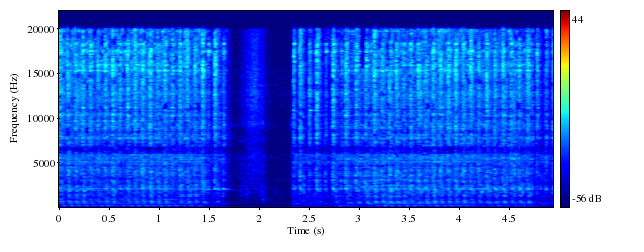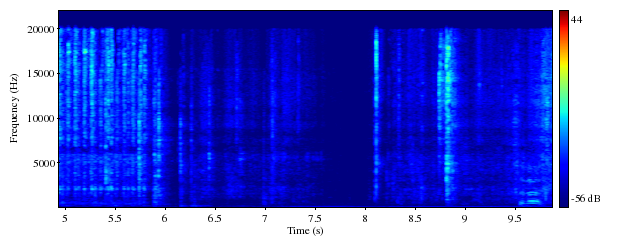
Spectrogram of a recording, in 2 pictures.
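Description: A sewing machine top stitches through all the layers of a travel bag, running in loud steady mechanical bursts. Two short pauses break the run before the machine settles into a slower, lower hum near the end.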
